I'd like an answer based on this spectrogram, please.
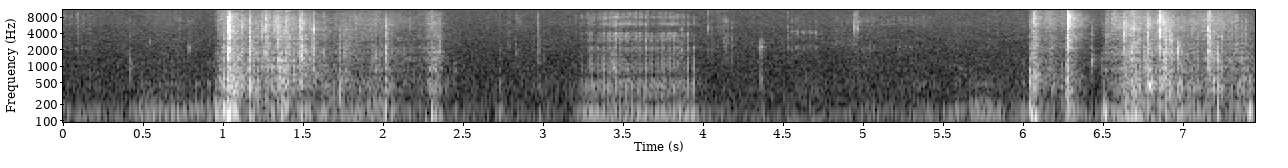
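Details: Formerly feral cat Simba snacks on dried minnows, a low rumbling purr running beneath loud, crackly bursts of chewing and crunching that come and go in clusters.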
